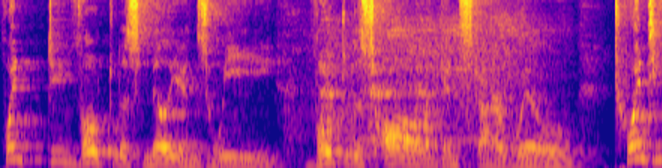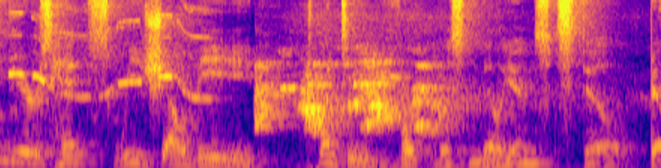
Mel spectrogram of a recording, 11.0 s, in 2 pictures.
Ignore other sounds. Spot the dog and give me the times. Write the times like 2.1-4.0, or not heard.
1.9-3.8, 7.6-9.2.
